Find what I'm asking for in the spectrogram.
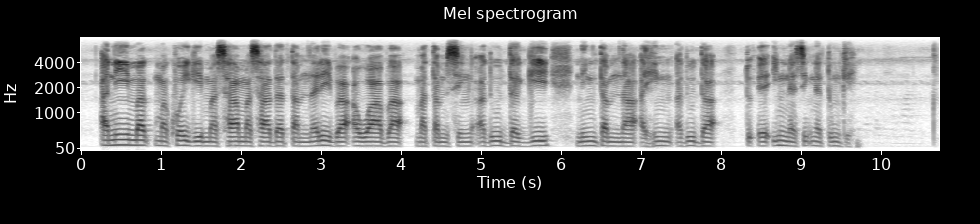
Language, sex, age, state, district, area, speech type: Manipuri, male, 18-30, Manipur, Tengnoupal, rural, read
